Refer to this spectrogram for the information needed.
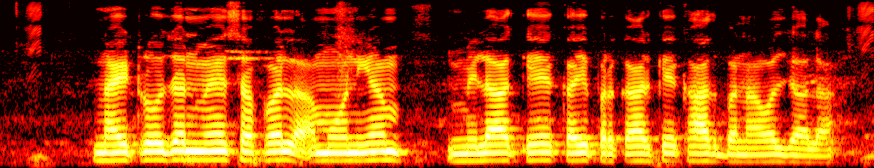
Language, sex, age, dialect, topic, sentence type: Bhojpuri, male, 18-24, Northern, agriculture, statement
